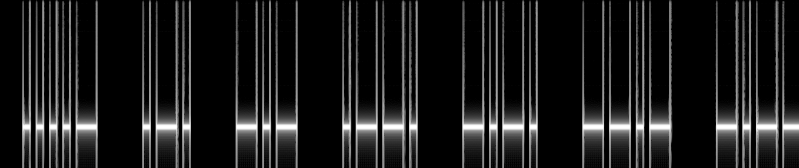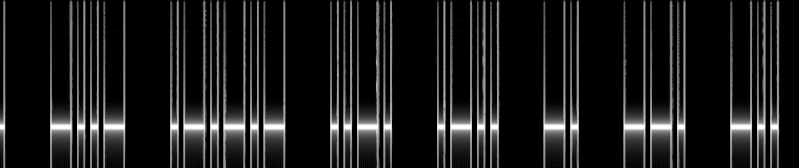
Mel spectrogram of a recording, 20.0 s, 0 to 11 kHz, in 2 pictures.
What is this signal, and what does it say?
Morse code, heard as a keyed tone, about 14 wpm, 700 Hz. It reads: 4 R K P C Q Y X . F L N G D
